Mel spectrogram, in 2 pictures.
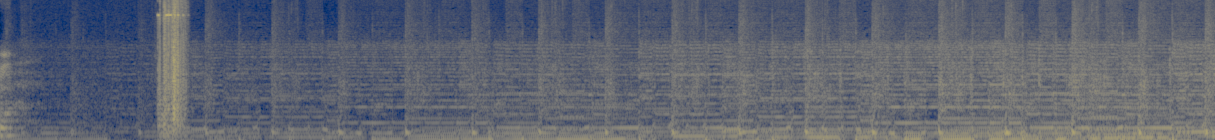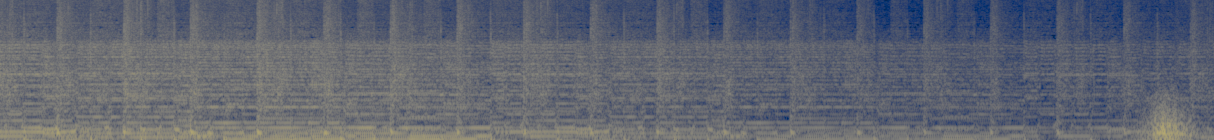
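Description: A single sharp clink, a metal spoon against a ceramic bowl, about two seconds in, followed by background music that swells in the middle and fades near the end.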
